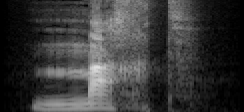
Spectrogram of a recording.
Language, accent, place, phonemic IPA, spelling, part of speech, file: German, Germany, Berlin, /maχt/, Macht, noun, De-Macht.ogg
- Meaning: 1. power, authority 2. might, strength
